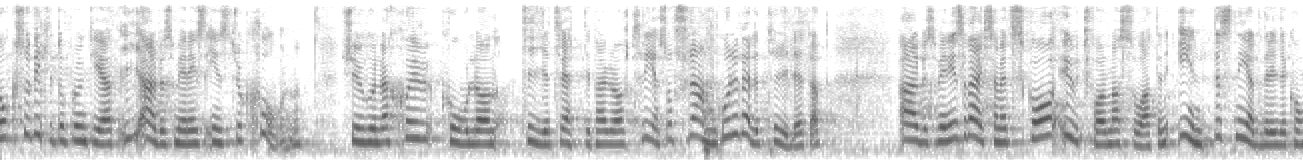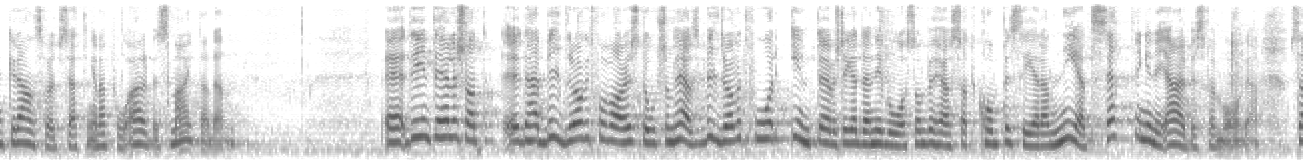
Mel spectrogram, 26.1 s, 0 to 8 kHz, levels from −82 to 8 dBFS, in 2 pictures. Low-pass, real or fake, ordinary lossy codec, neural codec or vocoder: 7.2 kHz; fake; none; codec, 16 kHz, 16 kbps, FunCodec, trained on LibriTTS, 50 frames a second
